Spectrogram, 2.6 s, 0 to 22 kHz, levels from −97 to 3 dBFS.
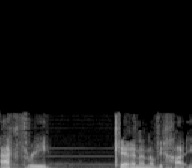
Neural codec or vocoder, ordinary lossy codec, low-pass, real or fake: none; MP3, 32 kbps; 7.2 kHz; real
